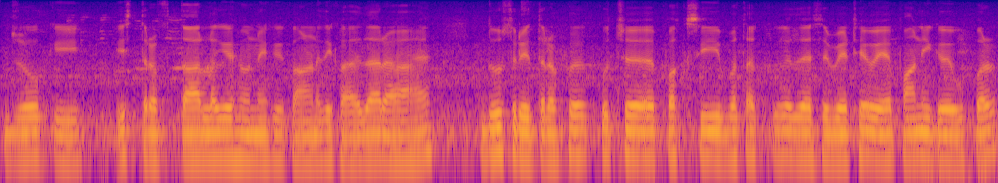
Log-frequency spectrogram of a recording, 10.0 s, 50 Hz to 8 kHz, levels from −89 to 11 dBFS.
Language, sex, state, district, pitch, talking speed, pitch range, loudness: Hindi, male, Haryana, Charkhi Dadri, 100 Hz, 150 wpm, 95-105 Hz, -17 LUFS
